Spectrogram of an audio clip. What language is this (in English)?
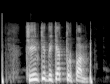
Uyghur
